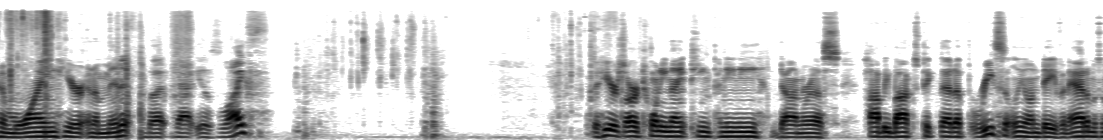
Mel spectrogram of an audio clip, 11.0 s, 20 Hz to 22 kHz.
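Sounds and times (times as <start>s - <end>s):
cardboard box wrapper crinkling: 0.0s - 2.0s, 3.1s - 4.5s, 5.5s - 6.3s.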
